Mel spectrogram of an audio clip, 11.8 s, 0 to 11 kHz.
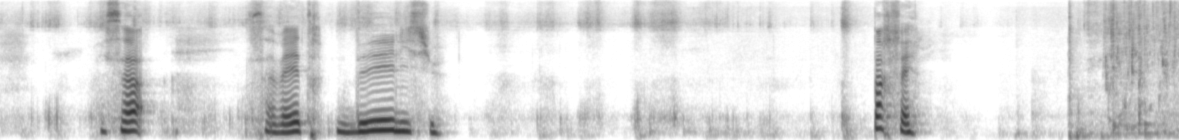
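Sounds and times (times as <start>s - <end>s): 
speech: 1.0s - 1.5s, 2.6s - 4.5s, 8.8s - 9.3s
hot tap water running over hands being washed during cooking: 10.7s - 11.7s.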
